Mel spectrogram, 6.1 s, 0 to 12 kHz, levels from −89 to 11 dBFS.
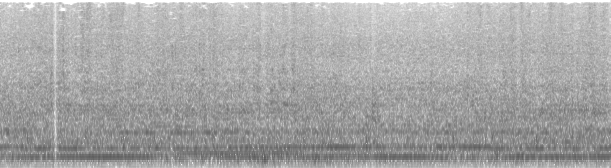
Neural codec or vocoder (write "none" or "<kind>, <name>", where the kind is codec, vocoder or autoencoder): none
